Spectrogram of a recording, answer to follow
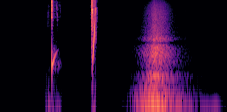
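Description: Animated intro sound effects: a short plop with a quick upward pitch flick about half a second in, a second brief tick, then a swelling whoosh with a low rumble that fades away near the end.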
